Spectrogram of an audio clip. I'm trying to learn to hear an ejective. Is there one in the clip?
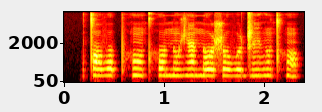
no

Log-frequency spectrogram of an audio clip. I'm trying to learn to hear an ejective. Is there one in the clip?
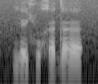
no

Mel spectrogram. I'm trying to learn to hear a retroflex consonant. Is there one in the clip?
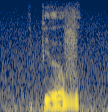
no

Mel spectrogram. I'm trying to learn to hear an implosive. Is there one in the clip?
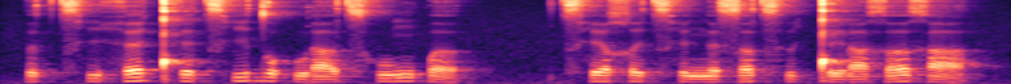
no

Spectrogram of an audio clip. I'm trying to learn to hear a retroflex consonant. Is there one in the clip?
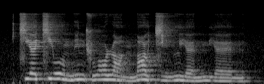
yes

